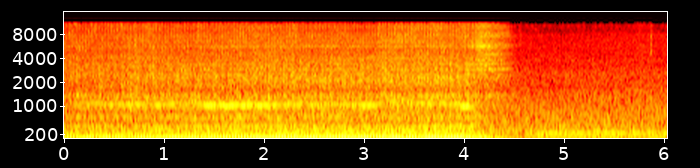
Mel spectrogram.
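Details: VW Golf 3 VR6 Turbo, almost 500 hp, on its first test run after engine assembly. A deep, steady idle holds evenly for about four seconds with no misses or knocks before shutoff, so the idle is normal.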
